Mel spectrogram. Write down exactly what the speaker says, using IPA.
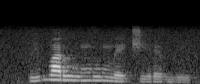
p i˨˦ b a˦ ɾ uː˦ m uː˦ m e˨ t͡ʃ i˨ ɾ ɪ˨ b i˨

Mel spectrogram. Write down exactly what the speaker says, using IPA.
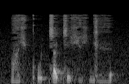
a̤ ç kʷʼ i c a c i ç i̤ ç ɡʲ e̤

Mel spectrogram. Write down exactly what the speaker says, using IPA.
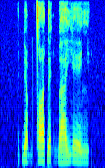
ɓ e b tˤ u ɗ ɛ ɡ͡b a j e lʲ

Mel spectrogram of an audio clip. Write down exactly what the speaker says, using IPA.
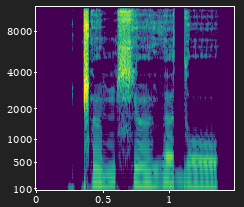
ǁ ə̃ m ɕ ə̃ ð ə d o

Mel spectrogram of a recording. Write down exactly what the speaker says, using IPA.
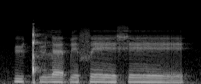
y ǃʼ y l ɛ ɓ e f eː x eː

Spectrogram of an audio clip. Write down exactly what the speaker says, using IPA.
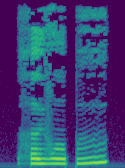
h ɐ y̯ v o p ɯ

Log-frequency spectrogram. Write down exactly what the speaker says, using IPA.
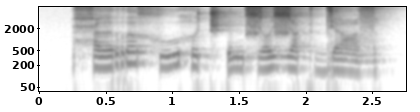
ħ ɜ r ʌ x u h ʊ t͡ʃʼ ɪ n ɕ ʌ ʑ ɑ k dʲ ɑ z

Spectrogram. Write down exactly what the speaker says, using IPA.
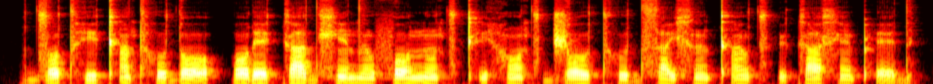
d͡z ɔ tʰ ɪ kʼ ã tʰ o d ɾ ɔ | ɔ ɾ ɛ k a d xʲ ã d ɐ̃ o̯ f ɔ n õ t͡s kʼ ɪ h ɔ̃ t͡s d͡ʒ ɔ o̯ tʰ ʊ d s a e̯ x ə̃ kʼ ã o̯ t͡sʼ ø k a x ɛ̃ pʼ ɛ d

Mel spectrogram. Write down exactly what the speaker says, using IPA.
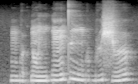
m b ɵ ʔ ɗ õ ɲ ɠ ẽ t̪ ʉ ɲ m b ɵ b ʉ ɕ ɵ

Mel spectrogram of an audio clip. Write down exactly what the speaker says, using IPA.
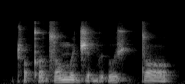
ʈʰ ɔ kʼ ɔ d͡z ɔ m o d͡ʒ ɛ b ɯ ʔ u ʃ ɔ ʈ t ɔ

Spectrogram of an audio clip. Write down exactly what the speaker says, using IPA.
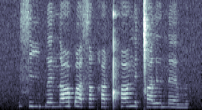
s i b ɛ n ɑ ɓ ɑ s ɪ qʰ ɛ ǃʰ ɑ ŋ ɛ ǀ ɑ l ɨ n ɛ v

